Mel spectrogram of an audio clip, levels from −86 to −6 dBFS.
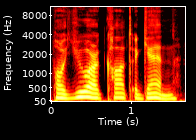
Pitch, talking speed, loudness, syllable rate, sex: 140 Hz, 180 wpm, -17 LUFS, 4.5 syllables/s, male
